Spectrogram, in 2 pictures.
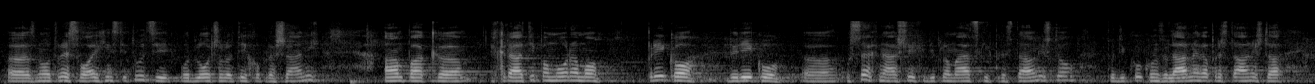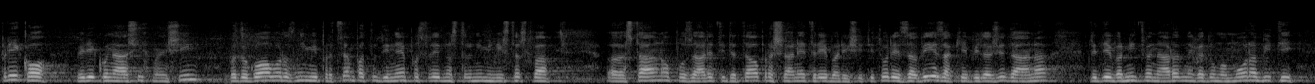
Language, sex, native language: Slovenian, male, Slovenian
